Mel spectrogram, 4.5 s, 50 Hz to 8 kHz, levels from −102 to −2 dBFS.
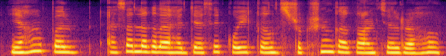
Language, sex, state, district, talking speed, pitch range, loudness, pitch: Hindi, female, Uttar Pradesh, Lalitpur, 185 wpm, 255-280 Hz, -13 LUFS, 260 Hz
